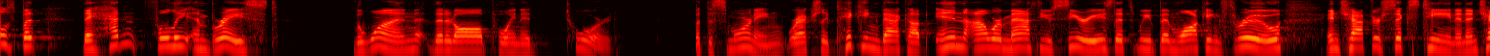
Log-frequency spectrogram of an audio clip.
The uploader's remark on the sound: Message Preached at Valley Creek Church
